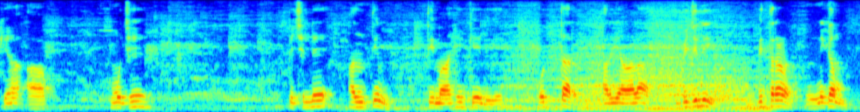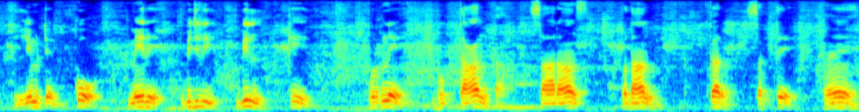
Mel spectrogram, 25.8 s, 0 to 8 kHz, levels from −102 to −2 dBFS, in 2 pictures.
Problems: none marked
